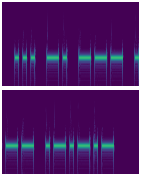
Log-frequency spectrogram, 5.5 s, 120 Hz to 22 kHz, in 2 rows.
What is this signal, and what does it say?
Morse code, heard as a keyed tone, about 15 wpm, 700 Hz. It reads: SNOW.
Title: Sentences from Top 1000 Words - Review Part 3 - 15wpm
